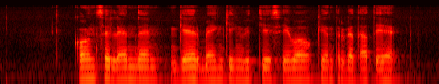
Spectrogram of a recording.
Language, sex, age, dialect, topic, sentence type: Hindi, male, 46-50, Marwari Dhudhari, banking, question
